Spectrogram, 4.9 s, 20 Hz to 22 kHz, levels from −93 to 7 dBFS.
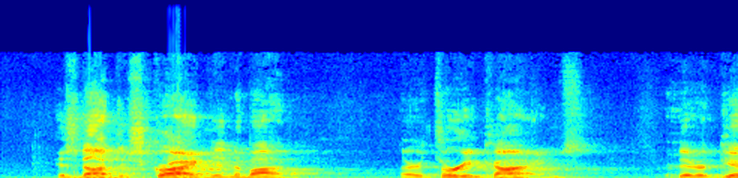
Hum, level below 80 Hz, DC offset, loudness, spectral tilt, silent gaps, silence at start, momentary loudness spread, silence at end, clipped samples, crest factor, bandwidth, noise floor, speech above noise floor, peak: none; -52 dBFS; under 0.1%; -16 LUFS; -4 dB/octave; none; 0.4 s; 18 LU; 0 s; under 0.1%; 18 dB; 16 kHz; -45 dBFS; 29 dB; 0 dBFS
